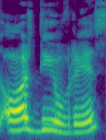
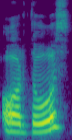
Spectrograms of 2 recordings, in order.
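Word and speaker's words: hors d'oeuvres: This department prepares various items such as salads, starters which are usually known as or those. So written as or the over but pronounced as or those in French.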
